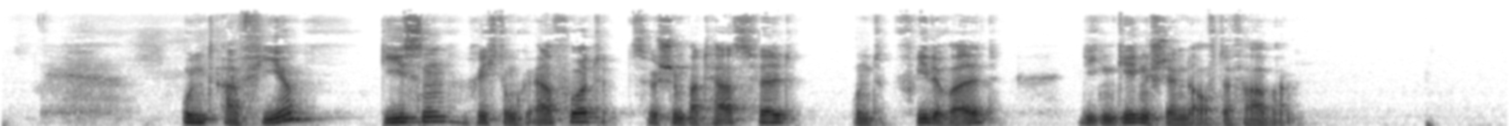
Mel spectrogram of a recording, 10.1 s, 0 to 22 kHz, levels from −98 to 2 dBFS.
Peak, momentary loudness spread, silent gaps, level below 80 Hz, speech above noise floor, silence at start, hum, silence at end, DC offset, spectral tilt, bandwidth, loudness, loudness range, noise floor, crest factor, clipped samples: -2 dBFS; 11 LU; none; -42 dBFS; 58 dB; 0.45 s; none; 1.4 s; under 0.1%; -6.5 dB/octave; 14.5 kHz; -19 LUFS; 3 LU; -76 dBFS; 18 dB; under 0.1%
